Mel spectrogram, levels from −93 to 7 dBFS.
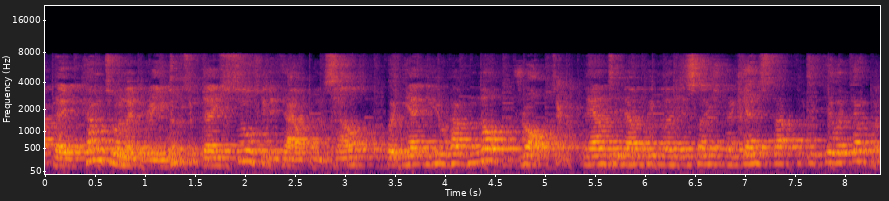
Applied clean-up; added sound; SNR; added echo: neural separator model SepFormer DNS4.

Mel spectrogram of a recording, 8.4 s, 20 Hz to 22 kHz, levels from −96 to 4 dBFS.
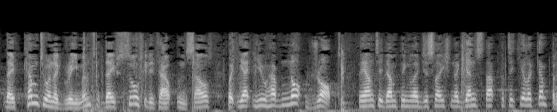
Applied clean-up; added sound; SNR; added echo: none; none; none; none.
